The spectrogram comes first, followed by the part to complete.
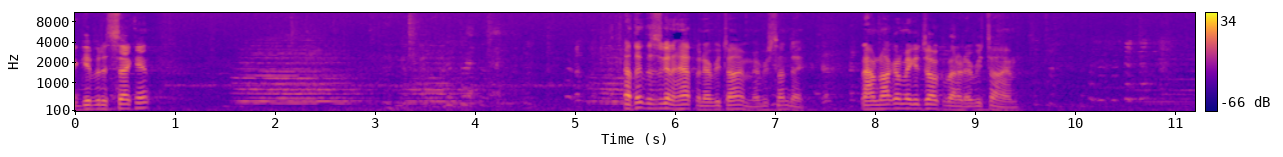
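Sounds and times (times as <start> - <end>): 
speech: 0.0 - 0.9, 5.5 - 9.6
faint voices: 0.0 - 11.1
rail cars rolling by: 0.0 - 11.1
passing train horn: 0.9 - 6.4, 10.6 - 11.1
laughter: 2.3 - 11.1.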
